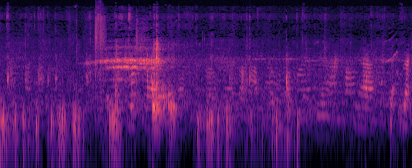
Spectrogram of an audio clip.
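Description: Indistinct voices of people talking. About a second and a half in comes a brief held high-pitched call lasting about a second.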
